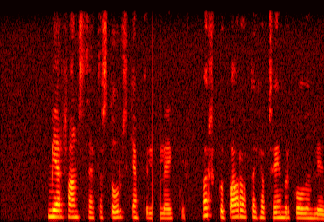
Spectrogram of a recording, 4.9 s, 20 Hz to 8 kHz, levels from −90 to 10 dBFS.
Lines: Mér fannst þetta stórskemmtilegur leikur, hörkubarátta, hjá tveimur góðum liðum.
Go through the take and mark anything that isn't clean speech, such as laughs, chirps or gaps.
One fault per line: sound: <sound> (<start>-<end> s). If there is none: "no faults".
sound: dropout (2.3-2.4 s)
